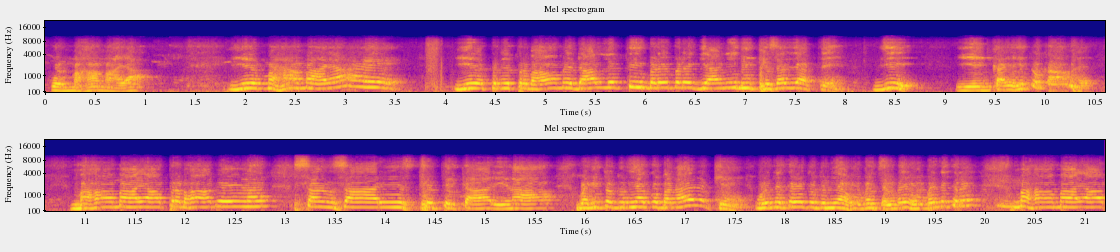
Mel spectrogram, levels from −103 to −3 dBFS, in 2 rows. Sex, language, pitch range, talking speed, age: male, Hindi, 225-290 Hz, 135 wpm, 60-79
